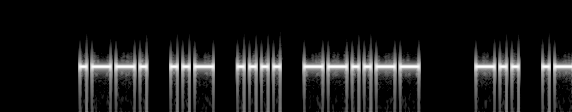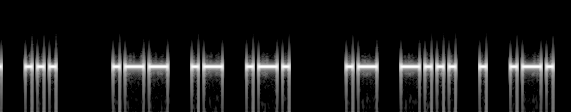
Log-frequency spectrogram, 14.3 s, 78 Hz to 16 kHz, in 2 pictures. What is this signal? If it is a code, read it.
Morse code, heard as a keyed tone, about 16 wpm, 680 Hz. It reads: PUH, DAS WAR ABER
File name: Morsekurs / Witze / Witz 18. Juli 2023 70 F80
